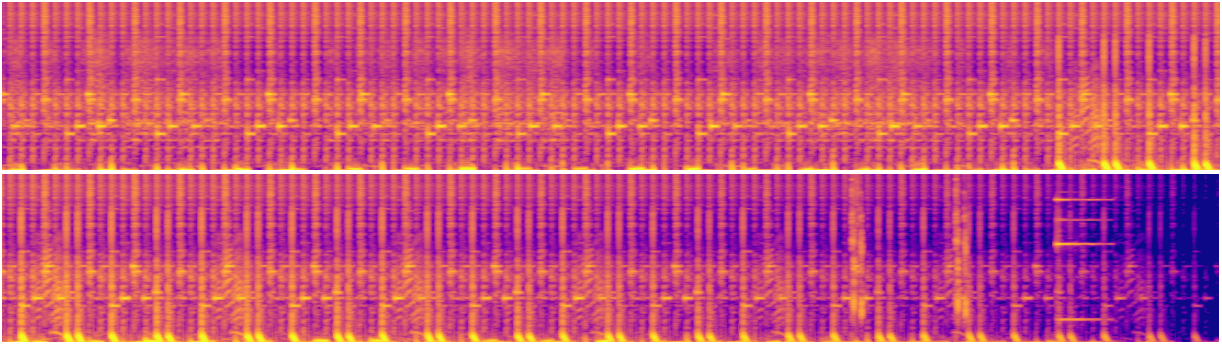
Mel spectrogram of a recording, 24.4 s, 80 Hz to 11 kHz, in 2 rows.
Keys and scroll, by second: 3.8 v, 5.0 shift+Left, 5.4 shift+Right, 5.6 Left, 6.0 BackSpace.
